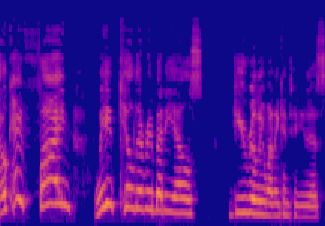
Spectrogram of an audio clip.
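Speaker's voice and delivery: menacing, threatening, looming tone. Suggesting what another player's character says, coming out menacingly. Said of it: "you come menacingly out there and just say".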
